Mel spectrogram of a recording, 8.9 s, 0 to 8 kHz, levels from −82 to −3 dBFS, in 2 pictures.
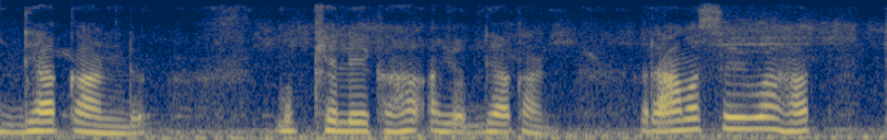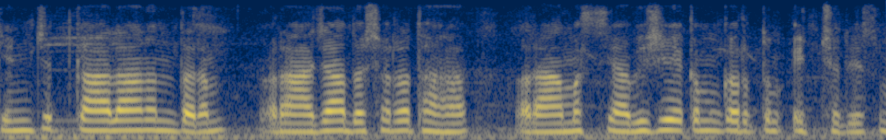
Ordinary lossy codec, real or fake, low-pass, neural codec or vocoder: Opus, 24 kbps; real; 7.2 kHz; none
